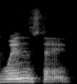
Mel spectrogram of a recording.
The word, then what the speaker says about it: Wednesday: pronounce. Wednesday. Okay, I know. I know this from my time in India because in India they don't know how to say this word also. This word Yes. is Wednesday.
